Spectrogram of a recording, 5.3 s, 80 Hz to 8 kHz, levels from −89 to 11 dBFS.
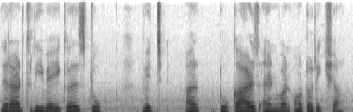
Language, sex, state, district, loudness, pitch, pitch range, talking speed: English, female, Telangana, Hyderabad, -15 LUFS, 225 Hz, 215-230 Hz, 145 wpm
